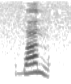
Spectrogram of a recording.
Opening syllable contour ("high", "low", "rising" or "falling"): falling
